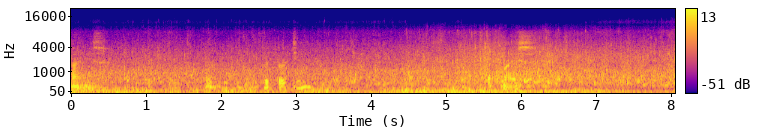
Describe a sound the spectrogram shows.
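Water splashes around a fish held near the surface.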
